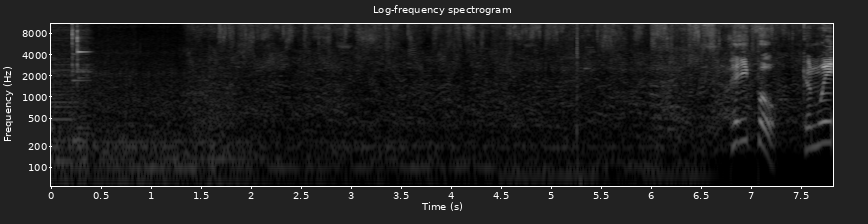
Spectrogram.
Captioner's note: everyone bantering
